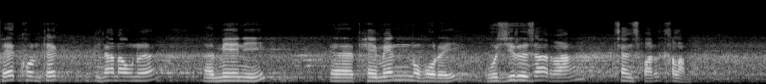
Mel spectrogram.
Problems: none marked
